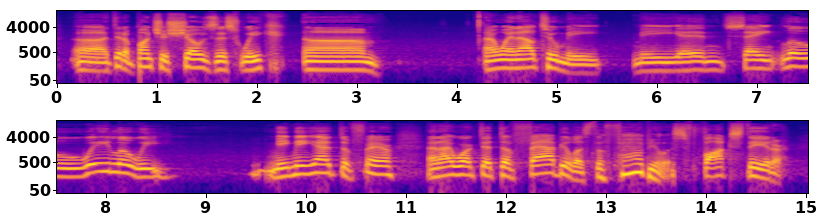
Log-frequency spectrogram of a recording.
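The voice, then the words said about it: Rough, hoarse voice. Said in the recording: “My voice is a little, I tell you, it's a little rough there”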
